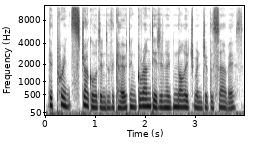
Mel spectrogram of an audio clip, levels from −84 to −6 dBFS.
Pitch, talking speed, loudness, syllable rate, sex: 165 Hz, 195 wpm, -18 LUFS, 5.8 syllables/s, female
